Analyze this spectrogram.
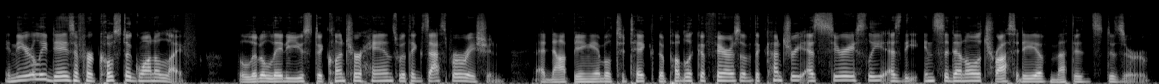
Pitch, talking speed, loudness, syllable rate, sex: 155 Hz, 200 wpm, -20 LUFS, 5.9 syllables/s, male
